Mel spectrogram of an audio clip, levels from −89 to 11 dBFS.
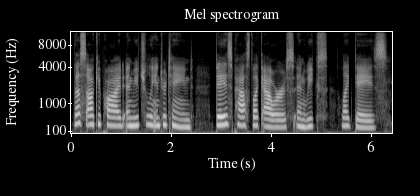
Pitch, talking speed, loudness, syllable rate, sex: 225 Hz, 120 wpm, -17 LUFS, 3.8 syllables/s, female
